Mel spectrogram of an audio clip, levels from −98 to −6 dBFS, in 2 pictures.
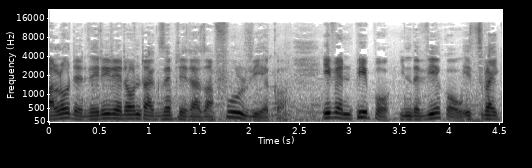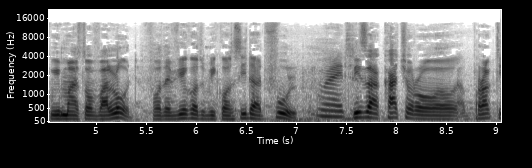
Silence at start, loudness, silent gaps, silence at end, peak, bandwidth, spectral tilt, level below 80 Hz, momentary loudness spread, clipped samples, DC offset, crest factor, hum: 0 s; -17 LUFS; none; 0 s; 0 dBFS; 14 kHz; -7 dB/octave; -46 dBFS; 7 LU; under 0.1%; under 0.1%; 16 dB; none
